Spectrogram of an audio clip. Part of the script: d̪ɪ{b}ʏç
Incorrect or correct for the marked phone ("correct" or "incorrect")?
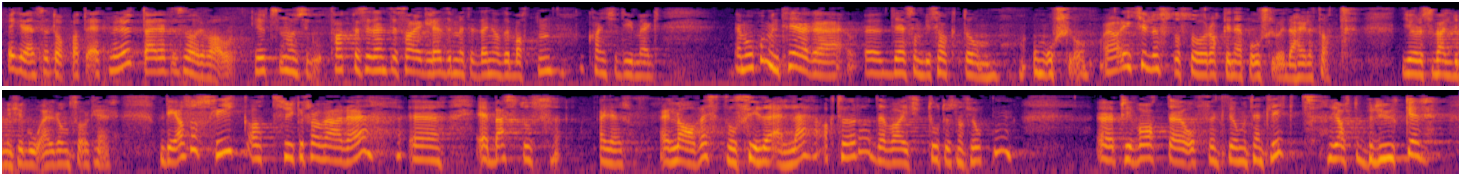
incorrect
